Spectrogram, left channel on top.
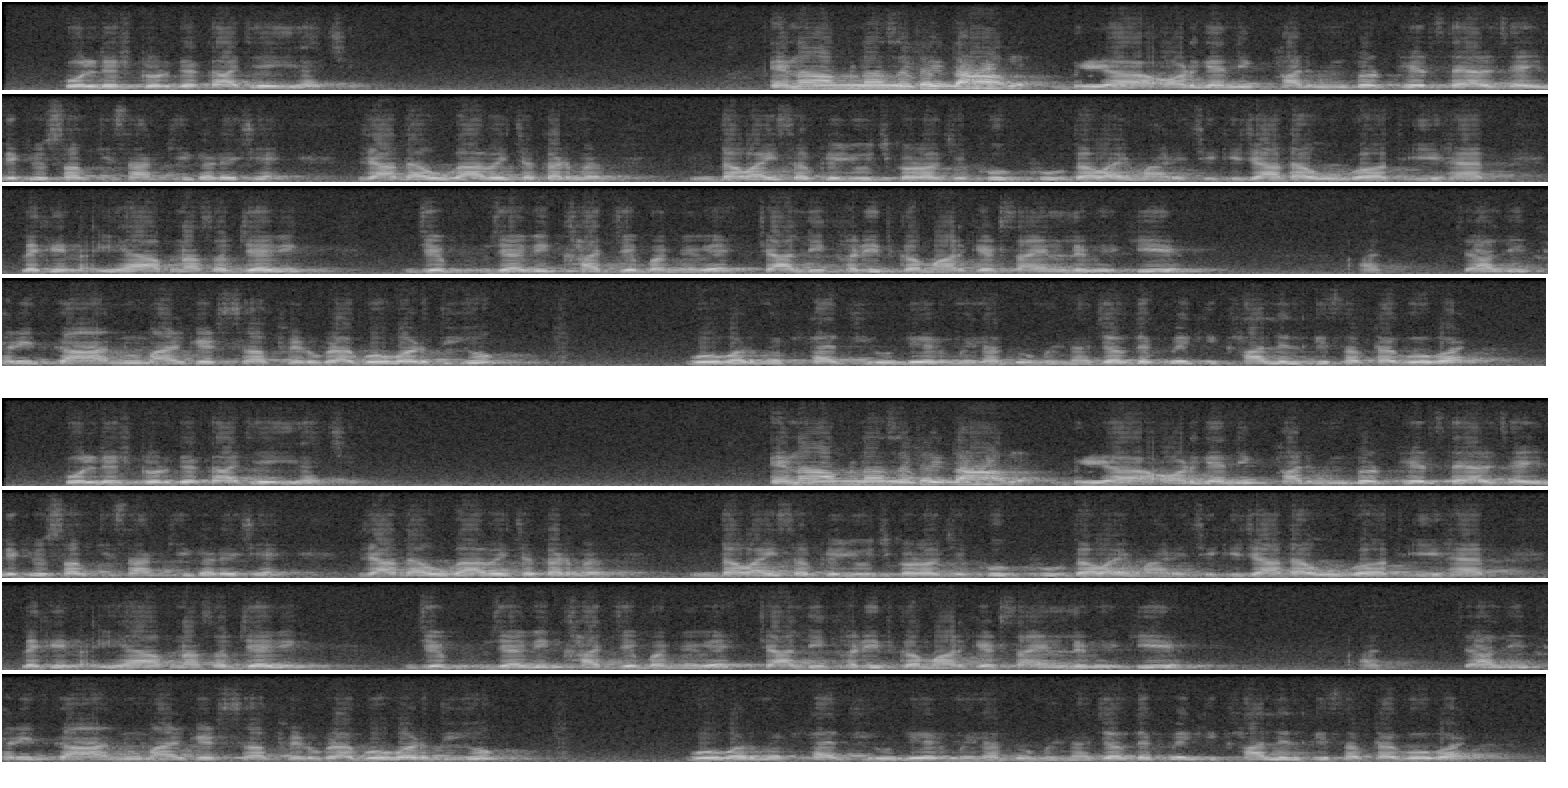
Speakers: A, on the left; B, on the left.
A: कोल्ड स्टोर के काजे इहै आ छै
B: ओ
A: एना अपना सबके
B: तब
A: ना
B: तऽ अहाँके
A: बिया ऑर्गेनिक फार्मिंग पर फेर स आयल छै देखियौ सब किसान की करै छिय जादा उगाबै चक्कर में दबाइ सभके युज क रहल छै खूब खूब दबाय मारै छै कि ज्यादा उगत ई हैत लेकिन इहै अपना सब जैविक जे जैविक खाद जे बनेवै चाली खरीद क मार्केट सॅं आइन लेबै कि आ चाली खरीद कऽ आनु मार्केट सँ फेर ओकरा गोबर दियौ गोबर में खैय दियो डेर महीना दु महीना जब देखबै कि खा लेलकै सभटा गोबर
